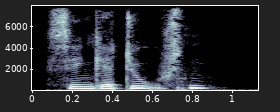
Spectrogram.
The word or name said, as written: sinkadusen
